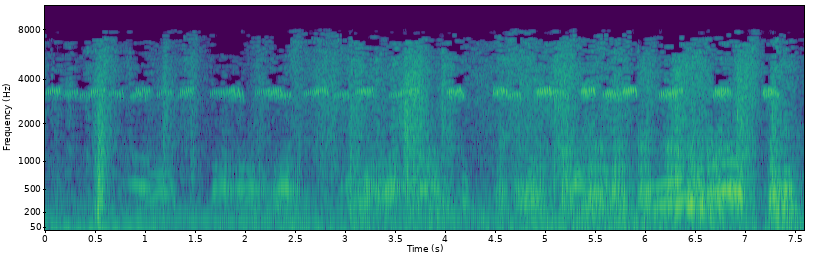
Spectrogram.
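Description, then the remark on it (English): Elephants feeding at night, with low rumbling groans and occasional rustling bursts, set against a steady, shrill chorus of crickets throughout. No one speaks. “Elephants. Nighttime feeding.”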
